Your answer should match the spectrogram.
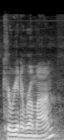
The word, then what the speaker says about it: Karina Roman: It's Karina Roman? Yes. Oh, I've been mispronouncing it this whole time.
